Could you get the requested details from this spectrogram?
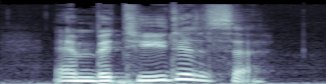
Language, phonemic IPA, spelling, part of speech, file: Swedish, /bɛ¹tyːdɛlsɛ/, betydelse, noun, Sv-betydelse.ogg
- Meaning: 1. meaning, sense 2. importance, consequence, significance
